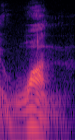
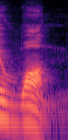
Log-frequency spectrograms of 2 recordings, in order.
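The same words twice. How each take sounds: First: One in Received Pronunciation, the southern "wan". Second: One with a Northern English vowel, like "wun". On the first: Showing the interviewer the standard RP one. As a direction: say one the way the posh boys said it. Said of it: "You say one". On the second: A Lancashire lad saying his own northern one. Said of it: "I couldn't say one". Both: Shown as a demonstration.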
